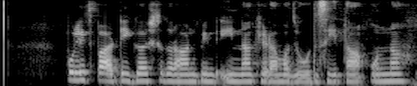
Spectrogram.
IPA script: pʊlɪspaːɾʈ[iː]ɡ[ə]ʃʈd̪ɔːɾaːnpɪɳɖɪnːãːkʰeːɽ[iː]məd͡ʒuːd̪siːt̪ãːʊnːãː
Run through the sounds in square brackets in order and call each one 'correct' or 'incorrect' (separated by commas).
correct, correct, incorrect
